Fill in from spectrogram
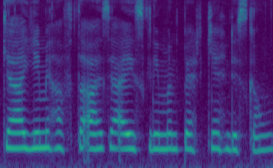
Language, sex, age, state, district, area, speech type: Kashmiri, female, 18-30, Jammu and Kashmir, Kupwara, rural, read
